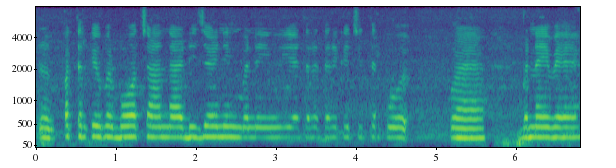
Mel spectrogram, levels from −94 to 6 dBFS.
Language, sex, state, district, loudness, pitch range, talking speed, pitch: Hindi, female, Rajasthan, Bikaner, -16 LUFS, 215-225 Hz, 150 wpm, 215 Hz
